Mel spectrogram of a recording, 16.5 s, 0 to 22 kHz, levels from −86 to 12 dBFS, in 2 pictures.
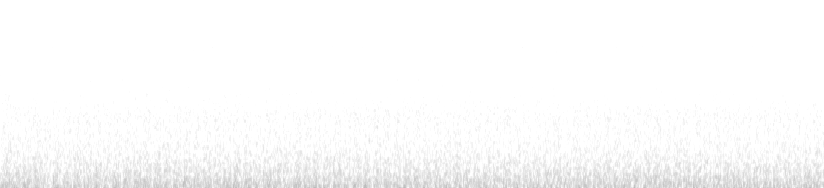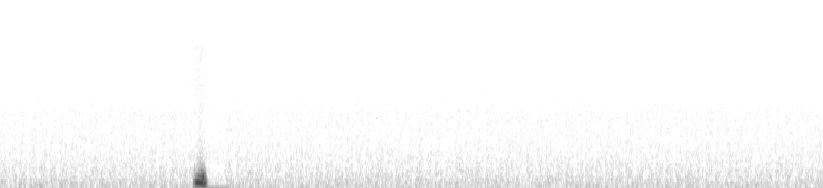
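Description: A Bluetooth SBC bit pool drop runs from 12.46 to 14.86 s of this speech clip. The link appears to have become congested, and the encoder cut its bit allocation sharply, from a bit pool around 28 down to one near 10, which fits a stream of roughly 84 kbps. With so few bits, the upper sub-bands are starved and the lower ones coarsely quantised, so the treble goes dull and a gritty noise rides over the sound until the rate recovers.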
